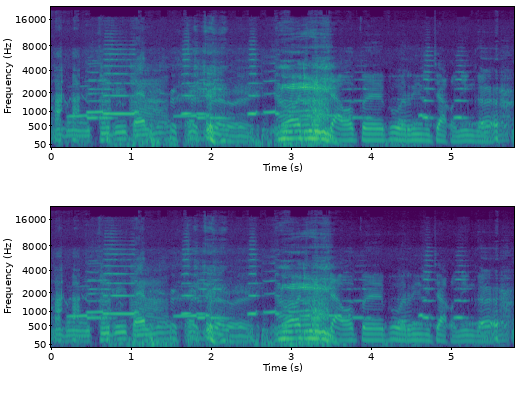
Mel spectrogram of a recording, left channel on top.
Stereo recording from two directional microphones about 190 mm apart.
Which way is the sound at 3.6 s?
50° left (ahead or behind).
